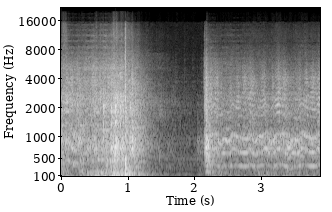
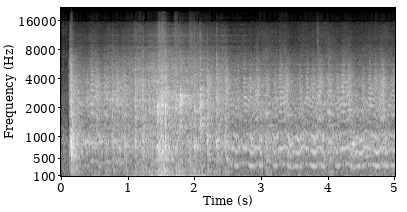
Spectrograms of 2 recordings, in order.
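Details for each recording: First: Willys Jeep Wagon after 10+ years sitting, fed gas into the carburetor: cranks and fires roughly, dies, then cranks without catching; timing issues suspected, firing order checked. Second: Willys Jeep Wagon engine after 10+ years sitting, float bowls filled with gas, air cleaner off, after firing order check and timing advance for suspected timing issues: uneven cranking, catches around six seconds, settles into steady run with brief blip.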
